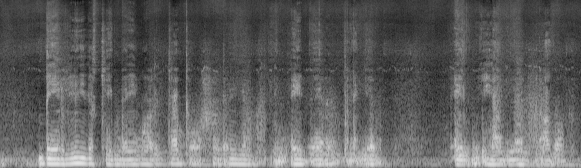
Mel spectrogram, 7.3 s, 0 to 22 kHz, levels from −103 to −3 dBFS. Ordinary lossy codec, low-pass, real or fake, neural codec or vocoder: none; none; fake; codec, 44.1 kHz, 1.7 kbps, Pupu-Codec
